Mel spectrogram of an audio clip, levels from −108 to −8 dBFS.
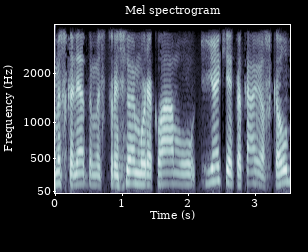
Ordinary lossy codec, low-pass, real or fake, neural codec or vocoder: AAC, 24 kbps; 3.6 kHz; fake; codec, 16 kHz, 2 kbps, X-Codec, HuBERT features, trained on balanced general audio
